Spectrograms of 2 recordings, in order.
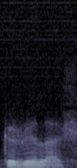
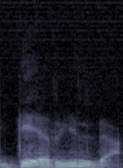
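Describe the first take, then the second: First: The word is said in a relaxed, ordinary way. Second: The word is said with exaggerated, careful articulation. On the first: "instead of gorilla" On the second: "a kind of an over-pronunciation"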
